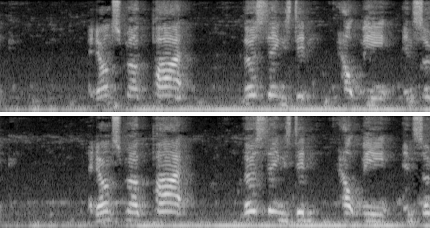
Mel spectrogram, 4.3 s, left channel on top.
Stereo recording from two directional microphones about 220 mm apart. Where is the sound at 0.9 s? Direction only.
20° right (ahead or behind).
